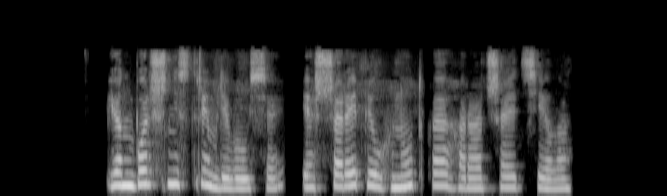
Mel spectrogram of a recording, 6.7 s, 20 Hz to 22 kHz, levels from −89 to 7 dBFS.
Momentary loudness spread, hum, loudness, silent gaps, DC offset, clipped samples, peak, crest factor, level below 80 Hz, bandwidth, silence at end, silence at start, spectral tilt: 9 LU; none; -18 LUFS; 2.86-3.02 s; under 0.1%; under 0.1%; -2 dBFS; 16 dB; -64 dBFS; 8 kHz; 0.95 s; 1.1 s; -3.5 dB/octave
